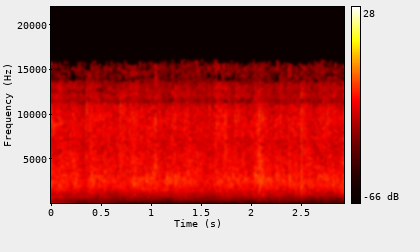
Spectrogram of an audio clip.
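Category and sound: crowd, audience applauding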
